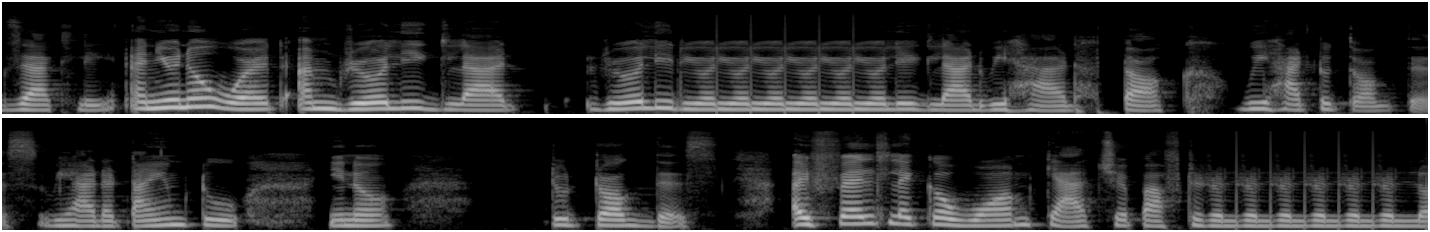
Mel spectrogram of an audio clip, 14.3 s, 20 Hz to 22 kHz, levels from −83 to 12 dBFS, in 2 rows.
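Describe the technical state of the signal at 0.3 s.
At 0.3 s the speech signal is intact, with no audible technical fault at that moment.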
